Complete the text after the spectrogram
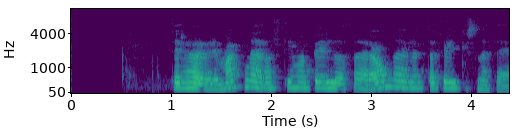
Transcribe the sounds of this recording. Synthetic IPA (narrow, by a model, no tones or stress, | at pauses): θejɾ̥ɦavɪvɛːɾɪðmaknaðɪɾal̥t̪ʰːiːmapɪlɪɔθaðɛɾaːwnaðɪlɛxt̪aðfɪlcɪ̥st̪mɛθe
